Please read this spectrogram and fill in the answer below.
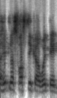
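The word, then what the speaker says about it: स्वस्तिक: b-h-a-g-a-v-a-n are also similar so for us the sanskrit pronunciation is only swastika there is no swastika with a w there's no swastika the v it's only swastika similarly that word does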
